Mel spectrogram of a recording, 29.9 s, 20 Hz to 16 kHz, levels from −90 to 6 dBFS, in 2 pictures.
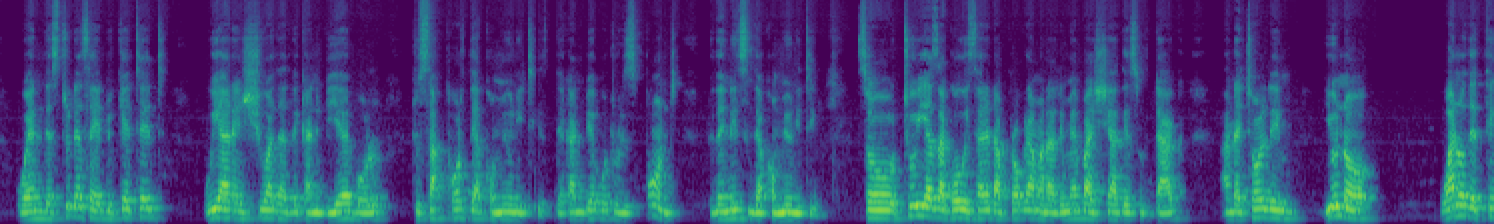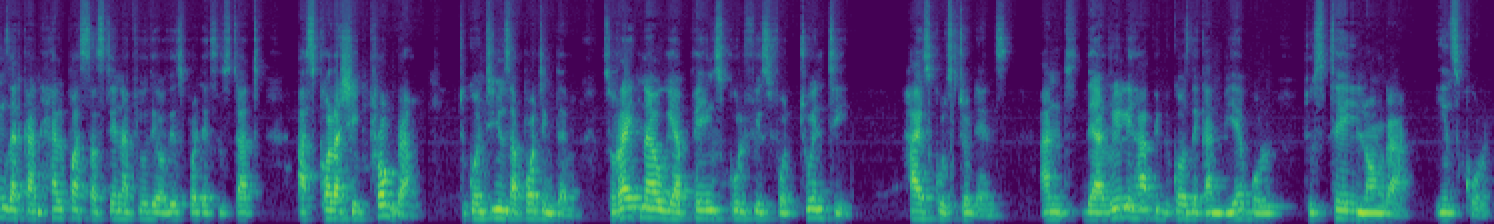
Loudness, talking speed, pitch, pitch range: -20 LUFS, 205 wpm, 125 Hz, 115-145 Hz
